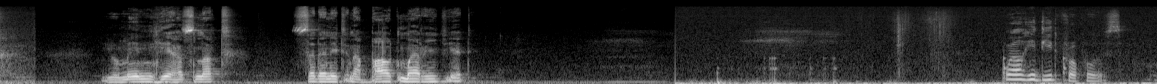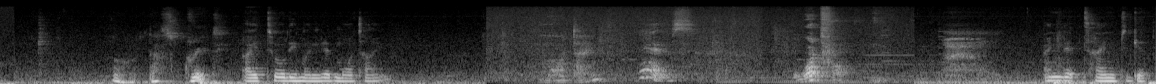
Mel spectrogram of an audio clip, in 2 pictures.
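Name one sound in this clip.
An elderly man speaks sternly nearby.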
